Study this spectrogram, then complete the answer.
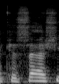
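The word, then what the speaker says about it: Kisatchie: national park going state in one state Louisiana kasashi National Forest please see anybody who watches these videos don't not pronounce that you do now because I've seen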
